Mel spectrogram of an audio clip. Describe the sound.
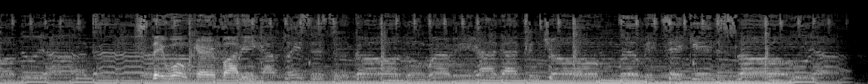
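A rap album plays steadily as a hip-hop track with a heavy, pulsing bassline and a dense beat, while a man briefly speaks over the music near the start.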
